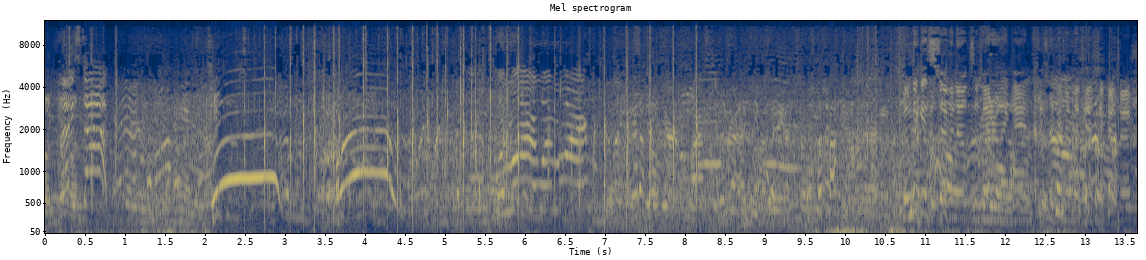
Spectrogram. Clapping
2.3 8.3

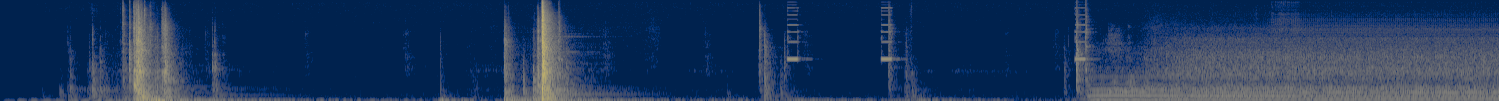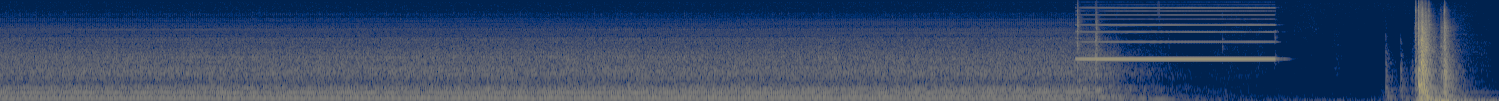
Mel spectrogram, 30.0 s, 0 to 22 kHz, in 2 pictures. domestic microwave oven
10.8 27.8

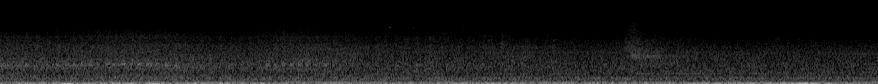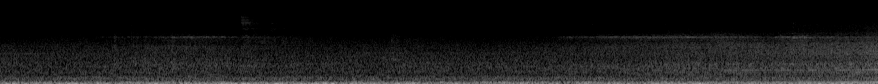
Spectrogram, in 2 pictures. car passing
15.2 17.5

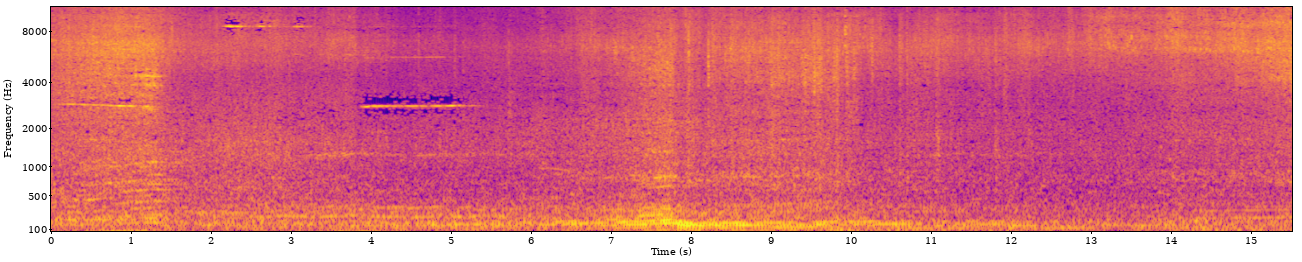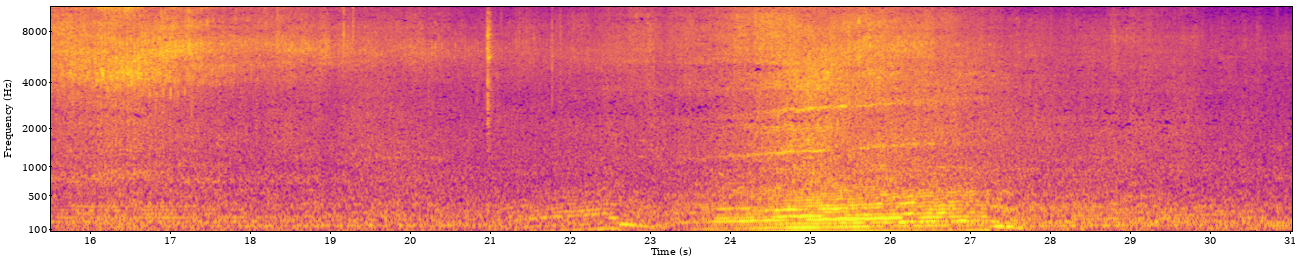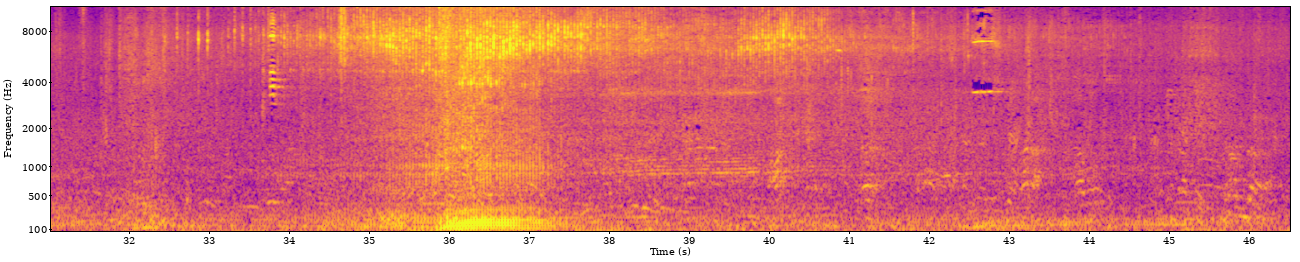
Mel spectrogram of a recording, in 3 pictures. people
31.4 46.5

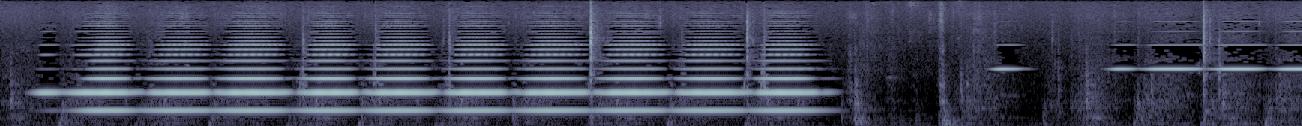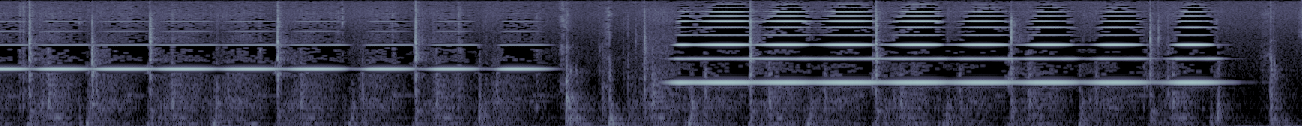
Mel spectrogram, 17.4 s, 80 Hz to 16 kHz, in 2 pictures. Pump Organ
6.4 16.9

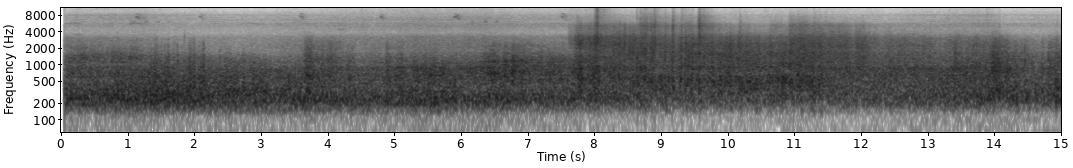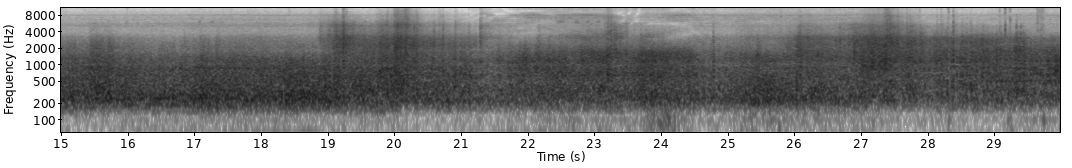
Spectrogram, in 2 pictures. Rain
2.4 15.9, 21.1 29.9

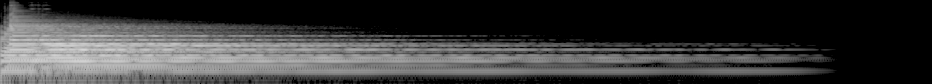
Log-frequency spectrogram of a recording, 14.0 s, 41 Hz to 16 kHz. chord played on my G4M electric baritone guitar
0.0 10.9

